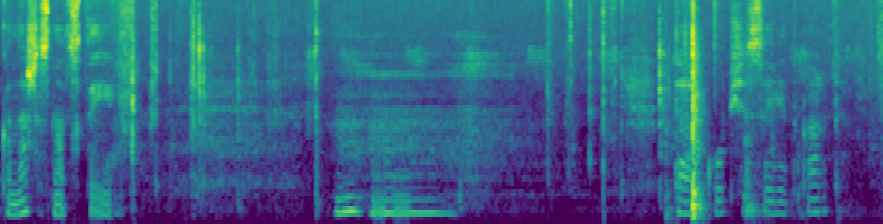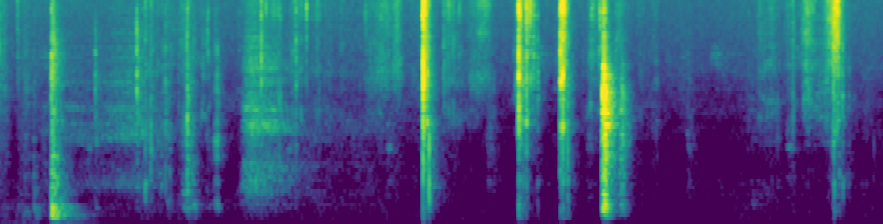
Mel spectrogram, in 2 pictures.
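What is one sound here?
Cards flick and rustle as they are shuffled by hand.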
